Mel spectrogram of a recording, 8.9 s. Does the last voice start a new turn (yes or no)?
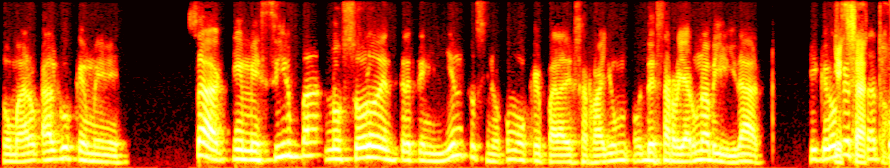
no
